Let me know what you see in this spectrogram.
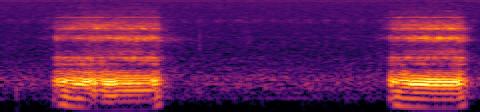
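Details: Sleeping mastiff puppy with two long, buzzy, rattling snoring breaths about three seconds apart, quiet between; snoring.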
